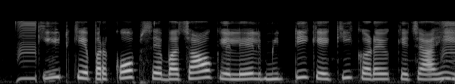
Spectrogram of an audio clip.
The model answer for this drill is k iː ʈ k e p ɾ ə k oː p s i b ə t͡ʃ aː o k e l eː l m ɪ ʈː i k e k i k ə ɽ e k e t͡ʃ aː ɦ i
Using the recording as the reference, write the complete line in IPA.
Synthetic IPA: k iː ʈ k e p ɾ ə k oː p s e b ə t͡ʃ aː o k e l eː l m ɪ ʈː i k e k i k ə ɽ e k e t͡ʃ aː ɦ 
